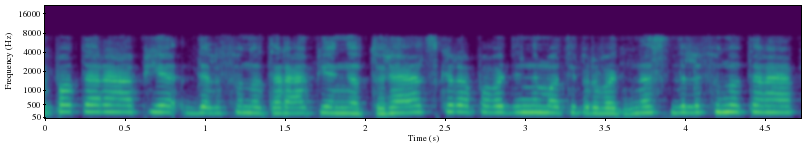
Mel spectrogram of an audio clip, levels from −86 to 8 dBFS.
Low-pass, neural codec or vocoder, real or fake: 7.2 kHz; codec, 16 kHz, 16 kbps, FunCodec, trained on Chinese and English, 50 frames a second; fake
